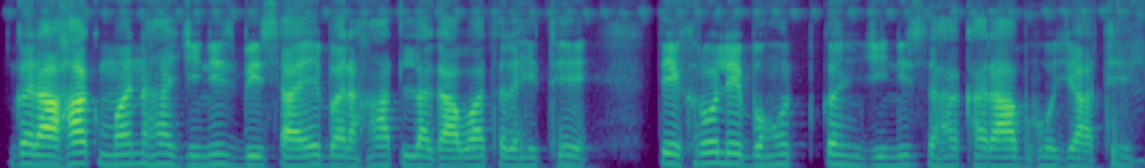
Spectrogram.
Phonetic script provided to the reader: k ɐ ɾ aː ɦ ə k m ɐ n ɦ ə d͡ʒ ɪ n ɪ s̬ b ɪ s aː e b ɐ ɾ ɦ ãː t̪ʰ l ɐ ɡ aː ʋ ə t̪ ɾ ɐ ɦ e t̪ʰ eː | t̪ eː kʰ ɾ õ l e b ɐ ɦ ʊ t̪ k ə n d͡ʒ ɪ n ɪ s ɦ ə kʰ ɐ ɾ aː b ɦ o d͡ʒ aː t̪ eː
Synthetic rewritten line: ɡ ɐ ɾ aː ɦ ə k m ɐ n ɦ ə d͡ʒ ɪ n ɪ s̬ b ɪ s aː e b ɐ ɾ ɦ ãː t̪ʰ l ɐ ɡ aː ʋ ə t̪ ɾ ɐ ɦ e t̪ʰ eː | t̪ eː kʰ ɾ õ l e b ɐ ɦ ʊ t̪ k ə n d͡ʒ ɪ n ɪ s ɦ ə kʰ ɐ ɾ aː b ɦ o d͡ʒ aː t̪ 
